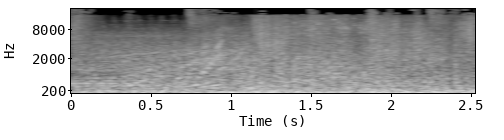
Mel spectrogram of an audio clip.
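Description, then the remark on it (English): A loud, sustained explosive roar fills the whole clip, dense and rumbling with heavy low-end booms and crackling debris throughout, as four helicopters struck by beams of black light explode at once, sending shrapnel into the air and to the ground. “Four craft exploded as one, sending a wave of white-hot shrapnel into the air and to the ground.”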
